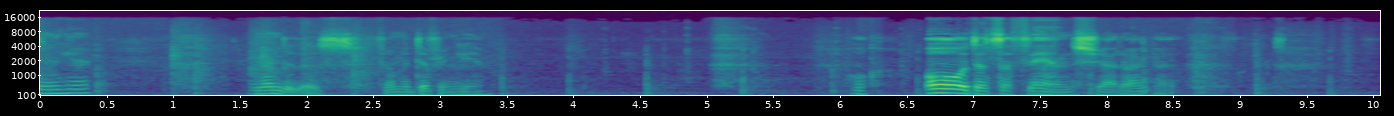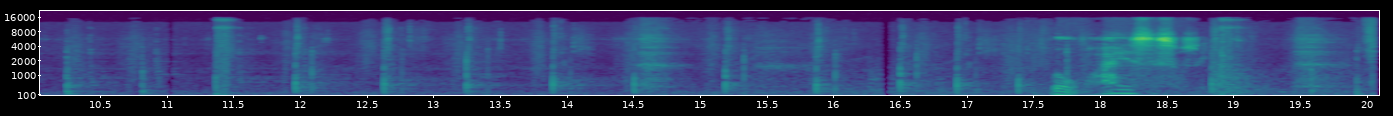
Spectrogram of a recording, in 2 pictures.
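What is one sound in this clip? Footsteps thud on a creaky wooden floor indoors.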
